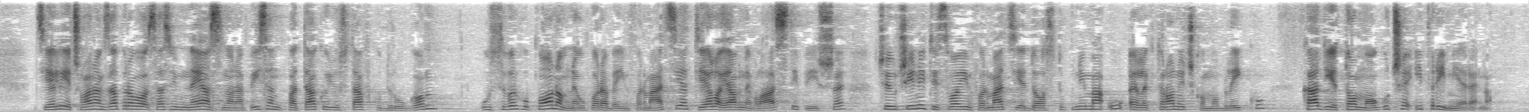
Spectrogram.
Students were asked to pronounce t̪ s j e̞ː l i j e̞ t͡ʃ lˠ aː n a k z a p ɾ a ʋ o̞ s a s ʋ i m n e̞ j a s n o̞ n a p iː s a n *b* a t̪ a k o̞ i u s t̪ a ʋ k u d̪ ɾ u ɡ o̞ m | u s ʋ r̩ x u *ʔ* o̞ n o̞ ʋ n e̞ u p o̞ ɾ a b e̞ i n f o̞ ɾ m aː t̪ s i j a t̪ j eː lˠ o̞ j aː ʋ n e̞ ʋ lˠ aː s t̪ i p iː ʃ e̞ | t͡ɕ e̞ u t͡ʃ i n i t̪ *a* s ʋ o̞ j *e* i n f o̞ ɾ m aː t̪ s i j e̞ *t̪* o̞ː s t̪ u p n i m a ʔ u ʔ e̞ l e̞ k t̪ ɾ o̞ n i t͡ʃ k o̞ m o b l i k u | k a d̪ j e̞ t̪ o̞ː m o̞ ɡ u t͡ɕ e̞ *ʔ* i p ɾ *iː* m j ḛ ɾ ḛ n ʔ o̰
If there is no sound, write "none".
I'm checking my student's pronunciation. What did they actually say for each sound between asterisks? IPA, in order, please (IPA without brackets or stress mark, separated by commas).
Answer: p, p, i, e, d̪, ʔ, i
